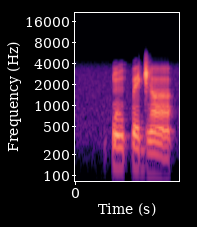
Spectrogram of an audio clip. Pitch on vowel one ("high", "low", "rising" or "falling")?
high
